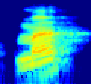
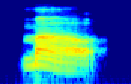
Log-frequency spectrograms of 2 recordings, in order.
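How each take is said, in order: First: The pitch stays at a middle level. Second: The pitch is low. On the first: "me dejo en un sonido intermedio" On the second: "me voy a uno bajo, a uno más grave"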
